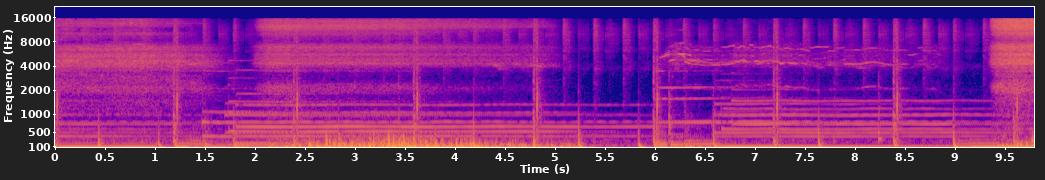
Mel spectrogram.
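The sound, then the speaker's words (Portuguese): A slow, deep inhale through the nose during a guided breathing exercise, heard as a soft rushing breath lasting a few seconds beneath sustained, gentle tonal music. “Agora inspirando pelo nariz e soltando o ar pelo nariz também. Então, inspira.”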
